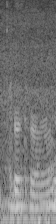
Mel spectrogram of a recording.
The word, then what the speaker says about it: Turturro: John Turturro. Turturro? – Turturro. – Yeah, I think I'm saying his name right.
